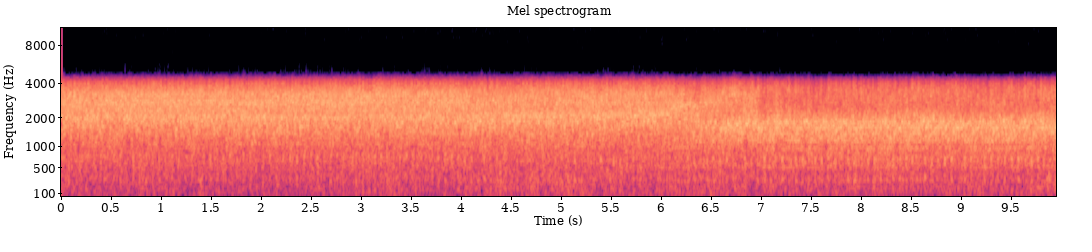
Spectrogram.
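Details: 1995 GMC K3500 6.5 turbo diesel, 78,000 miles, idling with an uneven, loping, shaky clatter; misses under full load, dies off throttle, sometimes won't start, several codes; owner suspects PMD or injection pump, unconfirmed.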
